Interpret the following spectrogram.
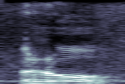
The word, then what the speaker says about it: rho: और इसको रो से जाहिर करते हैं, ये इसका सिंबल है और इसके स्पेलिंग है RHO, रो। एक तो होता है ना ROW, कितार बनाना, ये वो नहीं है।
